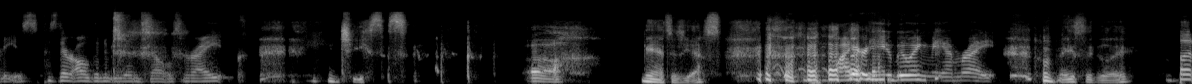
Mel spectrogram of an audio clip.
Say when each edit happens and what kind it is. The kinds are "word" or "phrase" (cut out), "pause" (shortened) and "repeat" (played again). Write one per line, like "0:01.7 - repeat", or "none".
none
